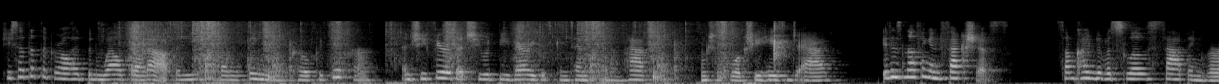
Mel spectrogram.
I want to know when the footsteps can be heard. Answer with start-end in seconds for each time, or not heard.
0.9-7.8.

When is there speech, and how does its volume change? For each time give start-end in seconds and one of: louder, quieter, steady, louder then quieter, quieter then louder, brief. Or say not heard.
0.0-12.1 steady.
